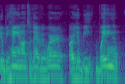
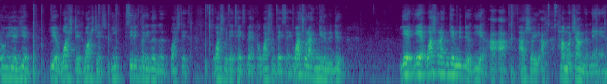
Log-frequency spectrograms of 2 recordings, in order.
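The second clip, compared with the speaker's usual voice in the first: cocky, boastful, bragging trash-talk tone. Acting out someone talking trash behind a partner's back: imitating someone bragging. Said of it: "they're talking shit over here like".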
